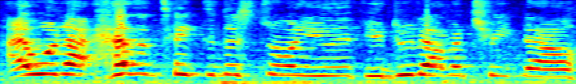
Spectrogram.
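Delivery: loud, grand priestess threat with a laugh; shouted threat. Acted. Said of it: "I shout to the rats".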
